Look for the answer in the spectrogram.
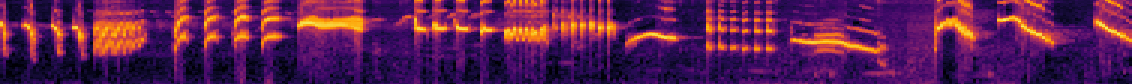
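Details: Vigorous varied song of an Asian pied starling, a lure for other starlings to sing: quick series of sharp whistled notes, buzzy bursts, a rapid trill, then slurred and steeply falling whistles.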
